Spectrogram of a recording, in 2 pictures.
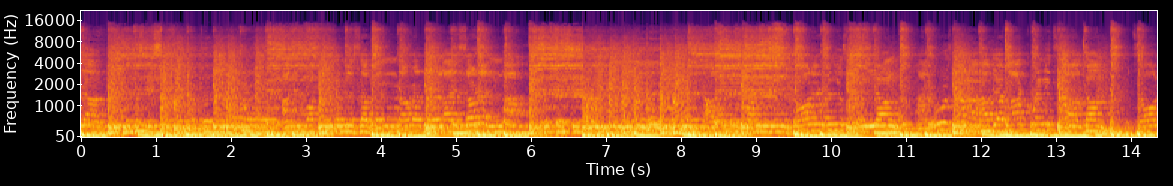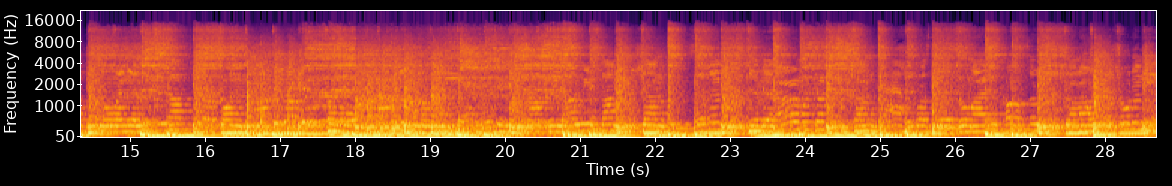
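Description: A rock song with singing, with a drum kit being played along to it.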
